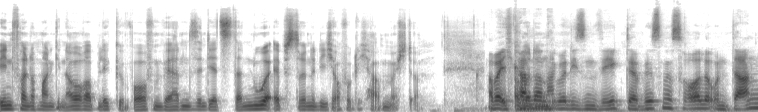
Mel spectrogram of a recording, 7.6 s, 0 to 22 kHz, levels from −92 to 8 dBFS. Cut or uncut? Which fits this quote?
cut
